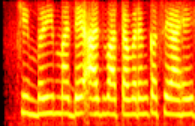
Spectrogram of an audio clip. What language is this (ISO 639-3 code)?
mar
